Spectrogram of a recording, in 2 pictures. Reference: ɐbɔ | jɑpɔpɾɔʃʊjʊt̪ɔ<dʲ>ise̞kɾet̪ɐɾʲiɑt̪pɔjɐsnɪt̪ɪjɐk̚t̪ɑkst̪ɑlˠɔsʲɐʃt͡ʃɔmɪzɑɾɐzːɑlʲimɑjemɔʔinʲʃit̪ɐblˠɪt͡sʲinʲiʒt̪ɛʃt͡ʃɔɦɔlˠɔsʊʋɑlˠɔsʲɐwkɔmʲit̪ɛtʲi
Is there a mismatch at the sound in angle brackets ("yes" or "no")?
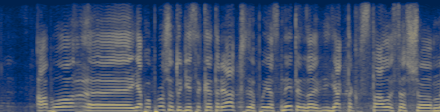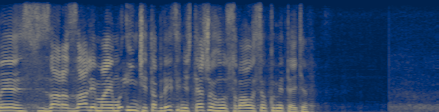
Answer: no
